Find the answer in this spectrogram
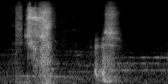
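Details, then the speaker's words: Two loud, hissing sneeze bursts about half a second apart, faked as a prank while spraying water on a friend; a deliberate imitation of sneezing, not a real one. "sorry bro sorry hay fever sorry about you"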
